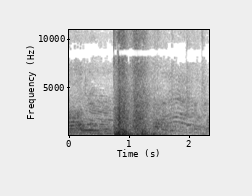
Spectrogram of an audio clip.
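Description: A wrestler's body slammed onto the ring mat: one loud, sharp bang of the canvas and boards a little under a second in, ringing briefly. Crowd voices go on around it.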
